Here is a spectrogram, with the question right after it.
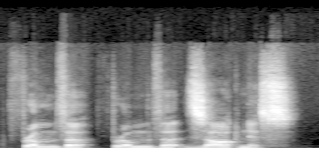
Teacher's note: From is pronounced with a schwa sound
